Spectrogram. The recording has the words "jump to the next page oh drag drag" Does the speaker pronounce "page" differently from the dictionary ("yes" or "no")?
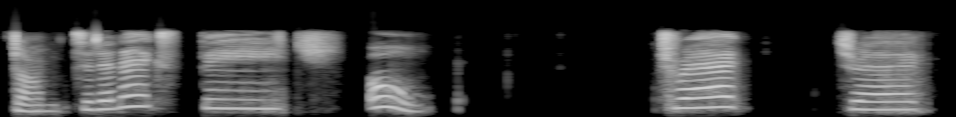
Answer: yes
